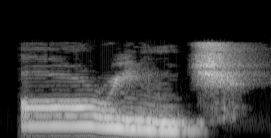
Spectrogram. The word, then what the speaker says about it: orange: полуниця Cherry Cherry вишня Orange Orange буква і в кінці не читається але вона дозволила букві G читатися так як вона називається в алфавіті G Orange Orange апельсин Apple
